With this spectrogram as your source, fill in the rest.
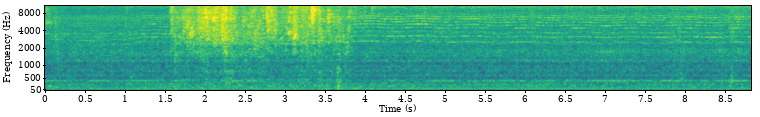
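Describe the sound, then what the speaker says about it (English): Tap water runs steadily into a sink while hands are washed, a continuous close splashing rush with brief louder spatters early on, all beneath a constant low background hum. "I'm just going to quickly wash my hands."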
